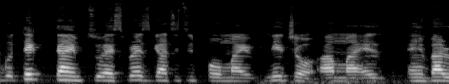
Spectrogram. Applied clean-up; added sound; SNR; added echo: none; none; none; none.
